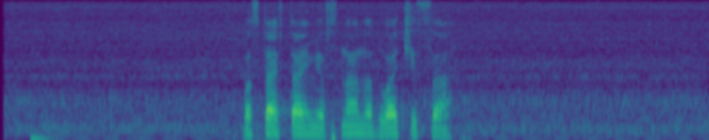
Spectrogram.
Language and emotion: Russian, neutral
